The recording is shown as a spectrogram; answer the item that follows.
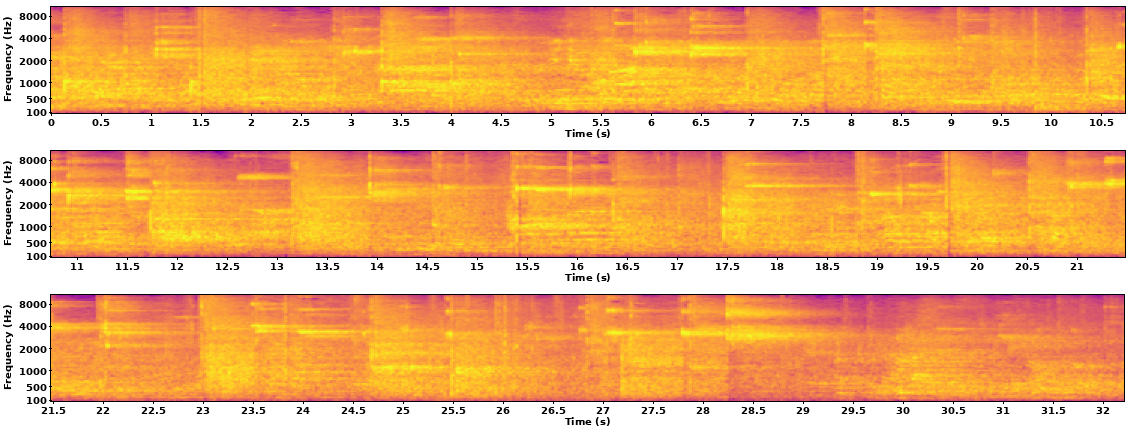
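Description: Badminton being played in a large hall that echoes: repeated sharp racket hits on the shuttlecock, sneakers squeaking on the wooden court floor, and voices in the background.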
